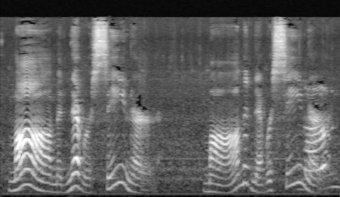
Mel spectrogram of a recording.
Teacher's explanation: We got to get rid of those two h's of her and had, and we have to reduce them. · We know that we don't pronounce h when it comes at the beginning of an unstressed function word, right? We link it together.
